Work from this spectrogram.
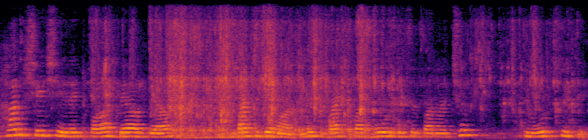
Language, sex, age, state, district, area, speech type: Kashmiri, female, 18-30, Jammu and Kashmir, Bandipora, rural, spontaneous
